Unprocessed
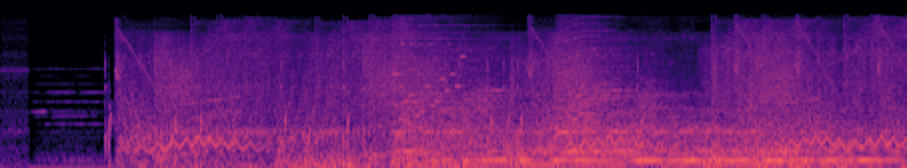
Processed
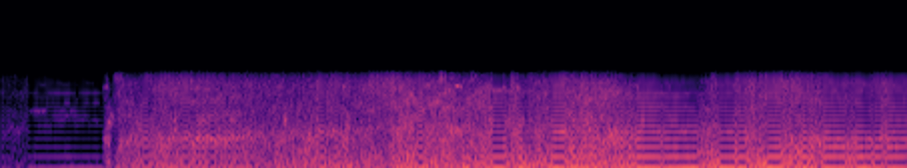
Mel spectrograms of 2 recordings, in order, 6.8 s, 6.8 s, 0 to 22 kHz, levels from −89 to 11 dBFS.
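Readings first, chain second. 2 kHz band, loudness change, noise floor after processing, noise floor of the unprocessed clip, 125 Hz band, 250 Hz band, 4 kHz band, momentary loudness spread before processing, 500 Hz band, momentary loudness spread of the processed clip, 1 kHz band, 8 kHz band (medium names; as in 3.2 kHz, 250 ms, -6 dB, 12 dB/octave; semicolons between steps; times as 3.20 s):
-2.5 dB, -3.5 dB, -55 dBFS, -54 dBFS, -6.0 dB, -2.0 dB, -5.0 dB, 9 LU, -2.0 dB, 7 LU, -3.0 dB, under -40 dB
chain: on a send: delay 232 ms -8 dB; on the sum: monotone LPC vocoder at 8 kHz 200 Hz; trim -2 dB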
